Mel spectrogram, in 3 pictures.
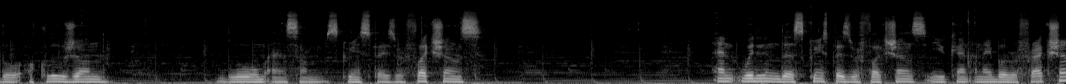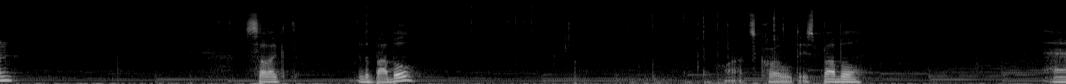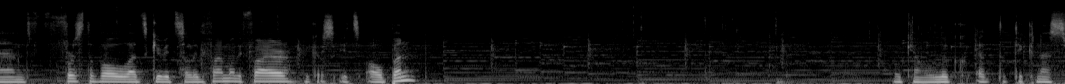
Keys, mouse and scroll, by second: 0.6 click, 2.6 click, 3.4-6.2 middle drag, 6.2 click, 6.3 click, 9.6 click, 12.9 click, 15.3 click, 15.6 click, 15.8 click, 18.3 b, 20.4-21.7 scroll down 5, 24.0-27.6 drag, 27.8 z, 29.0 KP_1, 29.5-29.9 scroll up 7, 29.9-30.5 shift+middle drag, 30.5-31.7 scroll up 4.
